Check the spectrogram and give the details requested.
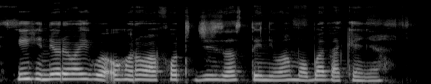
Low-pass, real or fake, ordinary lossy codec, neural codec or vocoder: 19.8 kHz; fake; none; vocoder, 44.1 kHz, 128 mel bands every 512 samples, BigVGAN v2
